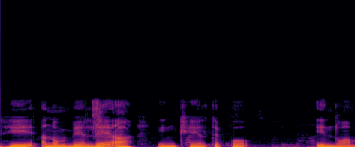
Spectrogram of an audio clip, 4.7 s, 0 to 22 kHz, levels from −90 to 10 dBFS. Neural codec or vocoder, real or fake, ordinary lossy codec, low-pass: none; real; none; 7.2 kHz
